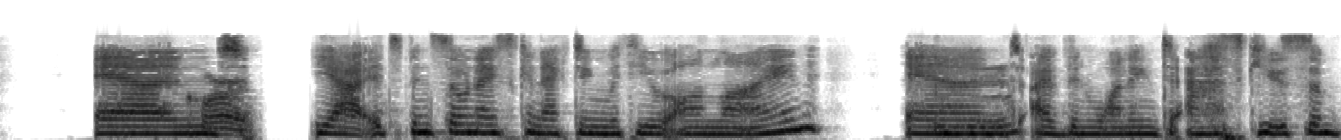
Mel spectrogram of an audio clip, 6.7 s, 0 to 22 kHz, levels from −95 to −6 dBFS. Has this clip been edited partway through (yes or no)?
no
